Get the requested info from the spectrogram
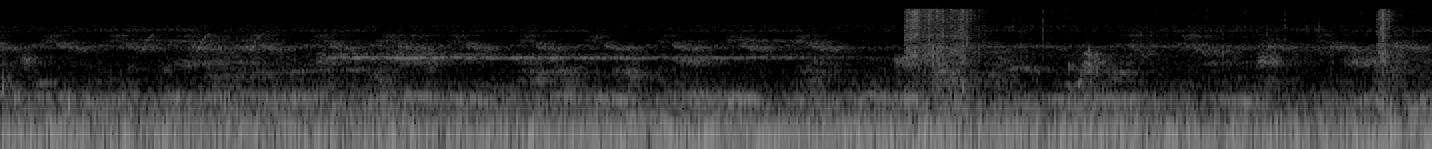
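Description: Outdoor ambience with small birds chirping in quick repeated calls and one high thin whistle held for a couple of seconds, over a steady low rumble. A short burst of noise about four and a half seconds in and a sharp click near the end.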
